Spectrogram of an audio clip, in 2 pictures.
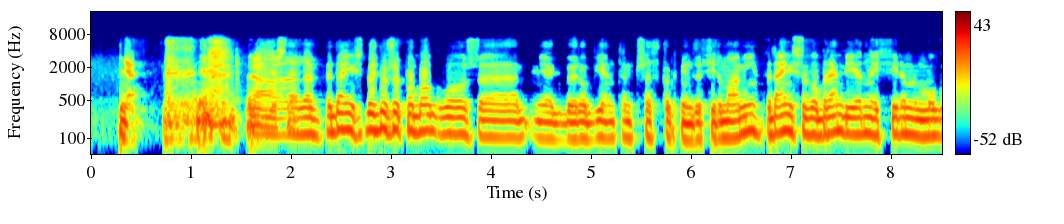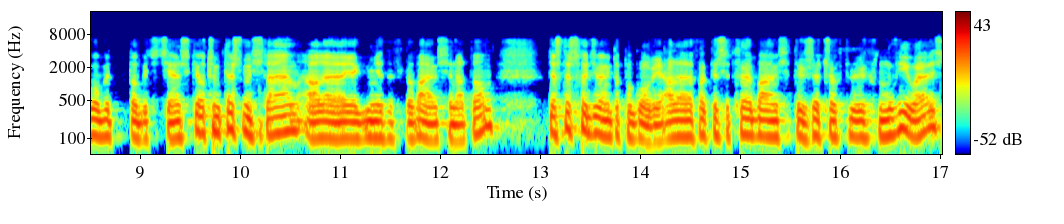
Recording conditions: video call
